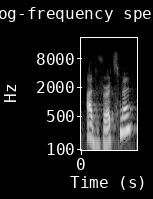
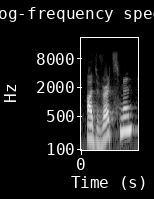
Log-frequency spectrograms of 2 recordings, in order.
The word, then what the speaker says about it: advertisement: o sêmen é propaganda eu posso dizer adverte Man ou advertisement advertisement advertisement mesma escrita só a pronúncia que vai ser diferente adverte Man é uma pronúncia mais britânica advertisement a promoção mais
